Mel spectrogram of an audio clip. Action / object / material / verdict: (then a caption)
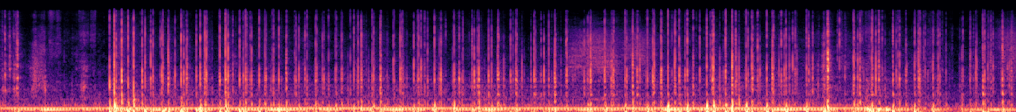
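tap / paperback book, paper / paper / none. A small black paperback book with a paper cover, a barcode and solid pages is held up and tapped and scratched with fingertips and nails. After a quieter first second, a dense run of quick, dull, low-heavy taps mixed with dry scratching continues to the end over a steady low hum.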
